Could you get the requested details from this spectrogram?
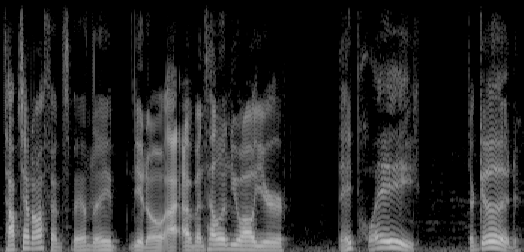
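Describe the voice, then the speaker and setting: A man of middle pitch with a smooth, resonant voice, hosting a casual sports betting chat. He talks bluntly and easily, swears now and then, and sounds sick, as if he is losing his voice. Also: lively intonation, slow. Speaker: podcast co-host.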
